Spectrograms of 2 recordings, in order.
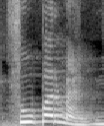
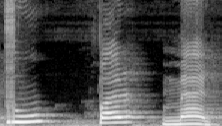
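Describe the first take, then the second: First: Said in the usual way. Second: Superman very slowly, pausing after each syllable; three separate beats in Superman, two clear pauses; split into three syllables. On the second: Shown as a demonstration. Teacher showing two pauses, Superman broken in three. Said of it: "यहाँ पर दो बार हम pause ले रहे हैं".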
